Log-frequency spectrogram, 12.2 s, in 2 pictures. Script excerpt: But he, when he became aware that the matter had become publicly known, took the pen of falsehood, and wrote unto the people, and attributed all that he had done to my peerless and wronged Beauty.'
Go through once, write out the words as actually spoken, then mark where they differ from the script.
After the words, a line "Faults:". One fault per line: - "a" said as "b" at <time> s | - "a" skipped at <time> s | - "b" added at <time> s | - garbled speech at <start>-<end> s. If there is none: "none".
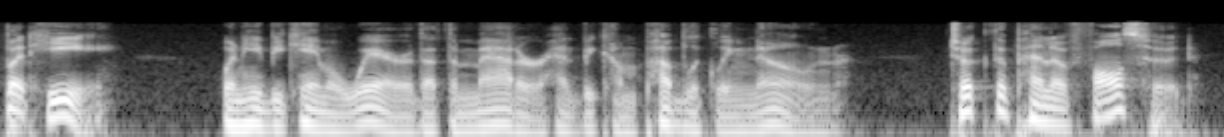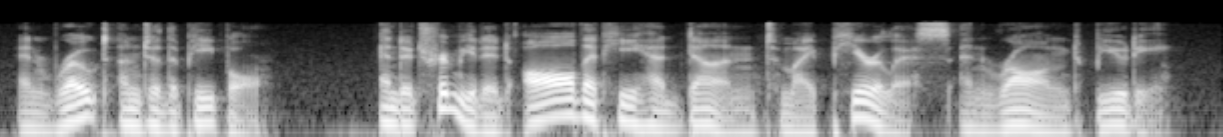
But he, when he became aware that the matter had become publicly known, took the pen of falsehood, and wrote unto the people, and attributed all that he had done to my peerless and wronged Beauty.'
Faults:
none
